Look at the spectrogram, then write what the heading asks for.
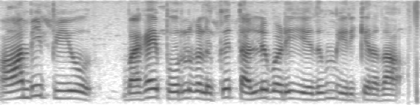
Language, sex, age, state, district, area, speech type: Tamil, female, 45-60, Tamil Nadu, Namakkal, rural, read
